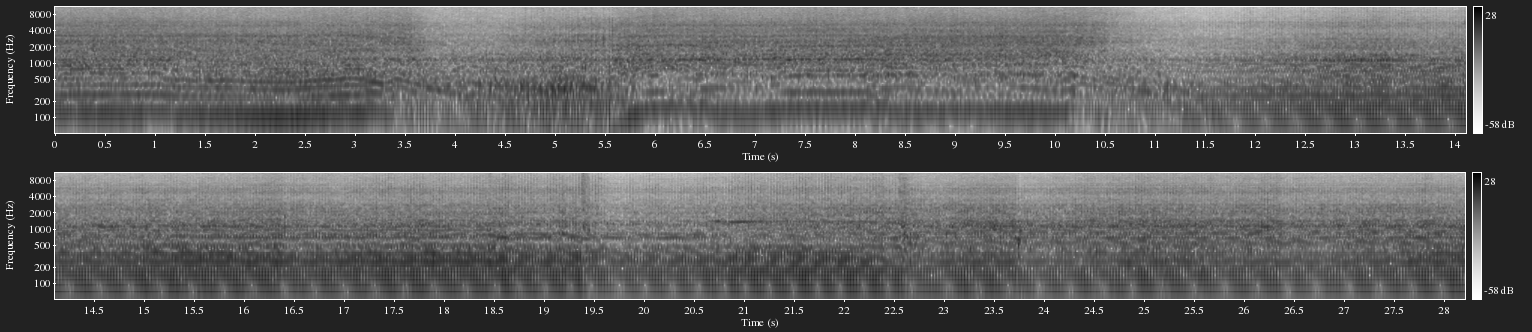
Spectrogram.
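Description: Stihl chainsaw cutting through firewood logs in two passes: the engine's pitch sags under load and climbs again as the chain clears the wood, with a short lower stretch between cuts. After about eleven seconds a small engine runs at a steady speed without load.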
